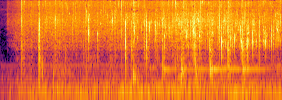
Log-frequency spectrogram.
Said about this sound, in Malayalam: നന്നായിട്ട് ചൂടായി വന്നിട്ടുണ്ട് എണ്ണ. അതിനകത്തേക്ക് നമുക്ക് കുറച്ച് കറിവേപ്പില ഇട്ട് കൊടുക്കാം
